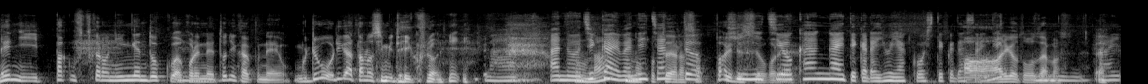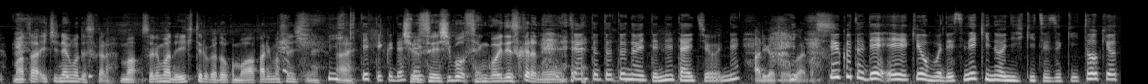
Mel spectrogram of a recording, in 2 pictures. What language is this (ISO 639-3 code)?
jpn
